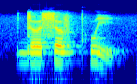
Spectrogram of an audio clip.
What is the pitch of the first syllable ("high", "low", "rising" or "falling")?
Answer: high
